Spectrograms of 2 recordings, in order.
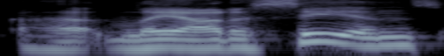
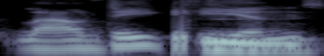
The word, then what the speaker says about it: Laodiceans: There's a strange reference in Colossians to a letter to the Laodiceans or the Laodiceans, if you want to give a more Greek accurate pronunciation.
